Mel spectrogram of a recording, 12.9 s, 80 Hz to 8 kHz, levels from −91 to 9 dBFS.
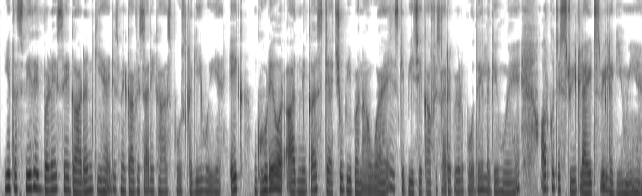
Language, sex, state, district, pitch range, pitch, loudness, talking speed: Hindi, female, Jharkhand, Jamtara, 150-185 Hz, 160 Hz, -18 LUFS, 215 wpm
